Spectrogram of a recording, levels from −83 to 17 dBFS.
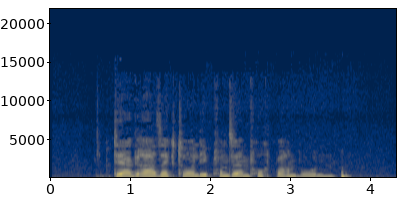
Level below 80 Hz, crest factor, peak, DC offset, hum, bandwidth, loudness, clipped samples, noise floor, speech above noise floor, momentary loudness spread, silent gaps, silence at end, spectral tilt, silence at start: -48 dBFS; 20 dB; -4 dBFS; under 0.1%; none; 9.8 kHz; -22 LUFS; under 0.1%; -61 dBFS; 40 dB; 9 LU; none; 0.6 s; -8 dB/octave; 0.8 s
